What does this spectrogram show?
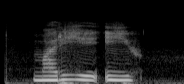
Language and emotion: Russian, neutral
